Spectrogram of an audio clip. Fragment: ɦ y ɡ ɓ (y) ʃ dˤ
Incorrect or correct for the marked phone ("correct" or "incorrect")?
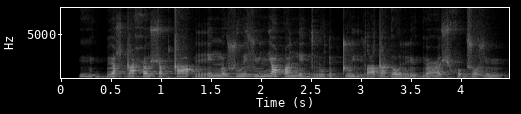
incorrect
